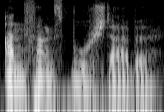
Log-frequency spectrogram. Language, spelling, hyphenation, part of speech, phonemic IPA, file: German, Anfangsbuchstabe, An‧fangs‧buch‧sta‧be, noun, /ˈanfaŋsˌbuːxʃtaːbə/, De-Anfangsbuchstabe.ogg
- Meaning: 1. initial 2. monogram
